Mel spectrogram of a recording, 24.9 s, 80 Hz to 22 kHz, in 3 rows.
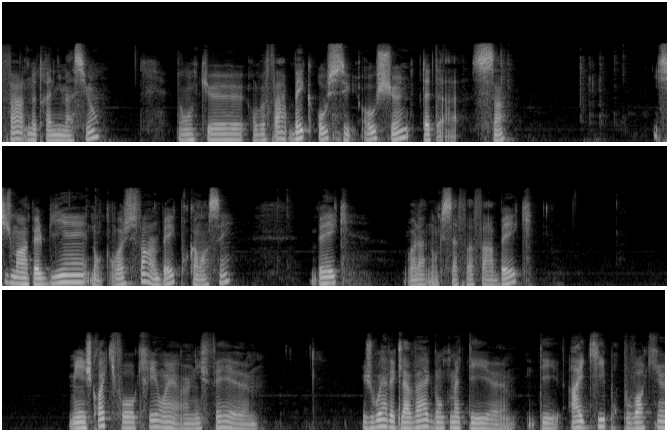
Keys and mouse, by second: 1.5-4.7 drag, 6.8-15.3 drag.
